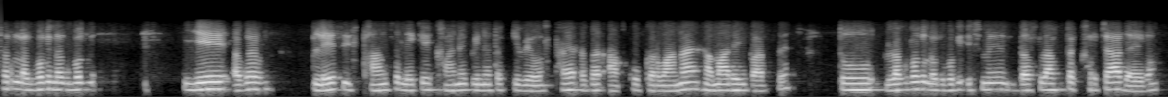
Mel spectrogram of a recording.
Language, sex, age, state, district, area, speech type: Hindi, male, 45-60, Madhya Pradesh, Balaghat, rural, conversation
